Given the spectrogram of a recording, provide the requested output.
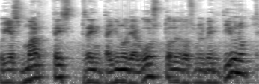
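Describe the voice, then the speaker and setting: A man's dark, mellow, somewhat breathy voice moves at a moderate pace with lively intonation. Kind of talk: homily / scripture reflection.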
